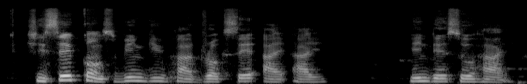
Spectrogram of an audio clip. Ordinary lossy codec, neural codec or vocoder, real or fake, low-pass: AAC, 64 kbps; codec, 44.1 kHz, 7.8 kbps, DAC; fake; 14.4 kHz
